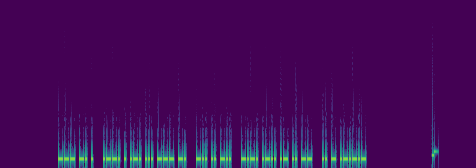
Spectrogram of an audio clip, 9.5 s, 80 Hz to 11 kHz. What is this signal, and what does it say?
Morse code, heard as a keyed tone, about 37 wpm, 700 Hz. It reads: ONE PERSON DID CLAIM IT.
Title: Sentences from Top 1500 Words 40wpm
